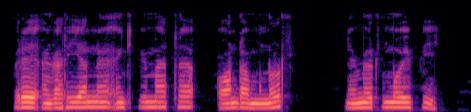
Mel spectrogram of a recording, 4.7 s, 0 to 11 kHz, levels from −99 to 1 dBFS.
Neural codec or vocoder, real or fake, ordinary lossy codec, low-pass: none; real; none; 7.2 kHz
